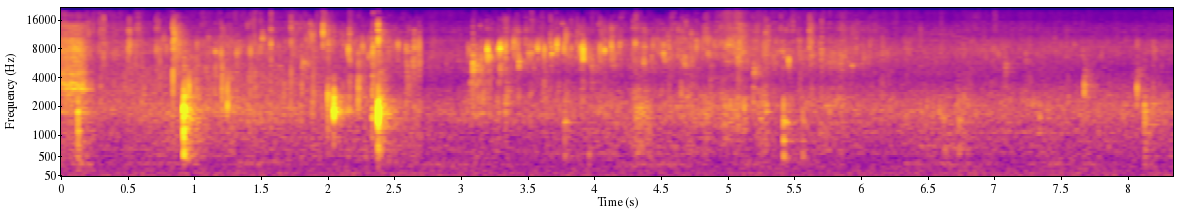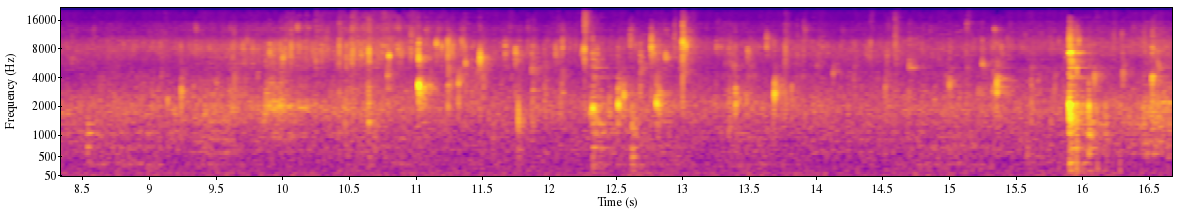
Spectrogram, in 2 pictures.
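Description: Potato pancakes stuffed with corned beef and mozzarella fry in a pan with a soft, steady crackling sizzle and occasional sharper pops and spatters throughout.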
